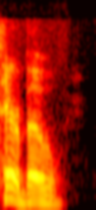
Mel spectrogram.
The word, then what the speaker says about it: Haribo: It's Haribo gummy bears on the rider.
